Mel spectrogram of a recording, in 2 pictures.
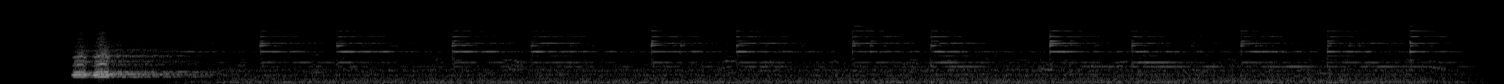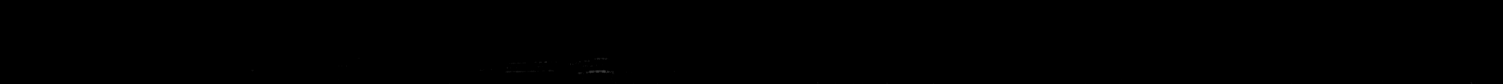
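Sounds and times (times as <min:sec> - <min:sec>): locomotive bell ringing: 0:01.7 - 0:14.9.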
